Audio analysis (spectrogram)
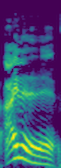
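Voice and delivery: ordinary delivery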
